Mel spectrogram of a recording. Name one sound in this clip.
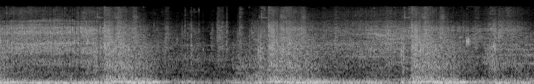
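Loud gunfire and explosions blast from a video game.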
